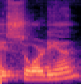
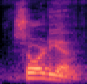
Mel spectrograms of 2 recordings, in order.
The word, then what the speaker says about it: Sordean: Sordian. – Sordian. – Like accordion. – Sawyer? – Sordian. Like accordion. S-O-R-D-E-A-N.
